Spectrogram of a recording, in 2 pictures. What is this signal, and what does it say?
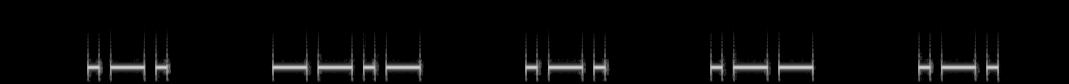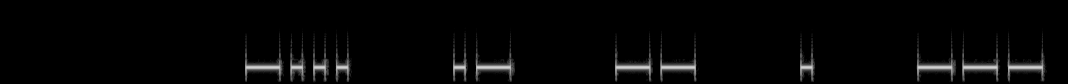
Morse code, heard as a keyed tone, about 10 wpm, spaced as for 6 wpm, 800 Hz. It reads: RQRWR BAMEO
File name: LEZIONI / 5 LBVC / 5 LB ws 10wpm 3616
